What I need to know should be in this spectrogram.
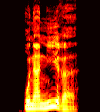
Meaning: inflection of onanieren: 1. first-person singular present 2. singular imperative 3. first/third-person singular subjunctive I
- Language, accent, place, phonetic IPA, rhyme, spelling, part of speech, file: German, Germany, Berlin, [onaˈniːʁə], -iːʁə, onaniere, verb, De-onaniere.ogg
